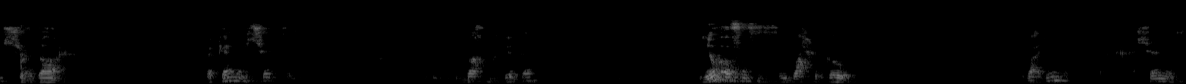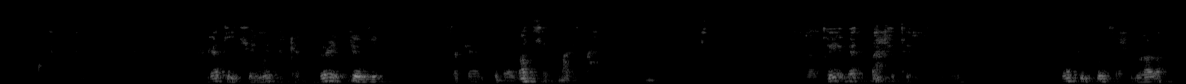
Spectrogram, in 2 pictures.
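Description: An elderly man speaks with animation through a small clip-on microphone, pausing often.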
